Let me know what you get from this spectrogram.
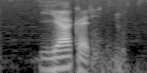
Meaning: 1. anchor 2. armature core, armature 3. reed
- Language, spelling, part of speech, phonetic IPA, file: Russian, якорь, noun, [ˈjakərʲ], Ru-якорь.ogg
